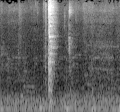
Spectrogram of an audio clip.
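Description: A single sharp clink of a kitchen utensil striking a dish about a second in, with a few faint knocks before and after.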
